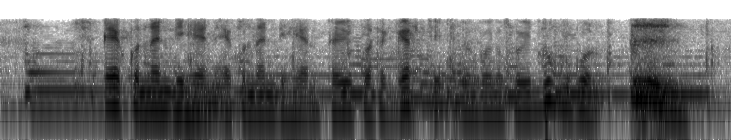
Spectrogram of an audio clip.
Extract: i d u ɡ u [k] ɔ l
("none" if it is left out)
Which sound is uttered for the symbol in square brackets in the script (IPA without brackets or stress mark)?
ɡ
